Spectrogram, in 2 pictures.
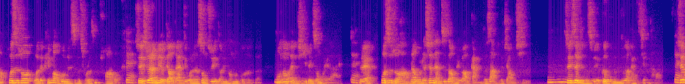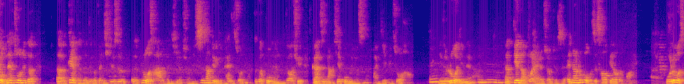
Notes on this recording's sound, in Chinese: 這集錄音沒有設定好,但是有太多的精華又捨不得刪除,音質不太好,請大家見諒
